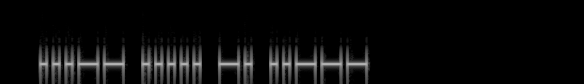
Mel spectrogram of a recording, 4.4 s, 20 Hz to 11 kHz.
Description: Morse code, heard as a keyed tone, about 25 wpm, 700 Hz. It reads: 35N2
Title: Common Cut Numbers - 4-Digit 25wpm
